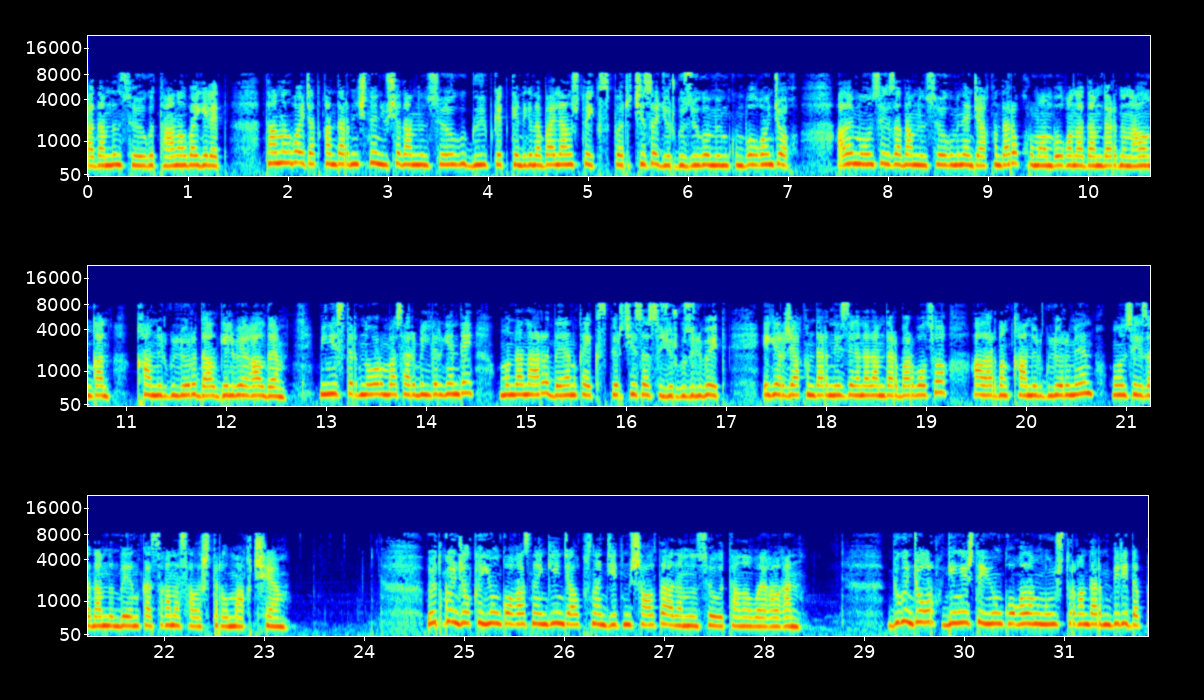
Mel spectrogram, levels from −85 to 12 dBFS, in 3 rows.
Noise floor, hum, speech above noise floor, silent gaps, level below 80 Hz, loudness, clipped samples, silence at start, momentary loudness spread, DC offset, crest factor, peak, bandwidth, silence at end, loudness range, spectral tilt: -51 dBFS; none; 40 dB; none; -46 dBFS; -11 LUFS; under 0.1%; 0 s; 5 LU; under 0.1%; 10 dB; 0 dBFS; 8.8 kHz; 0.1 s; 2 LU; -4.5 dB/octave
